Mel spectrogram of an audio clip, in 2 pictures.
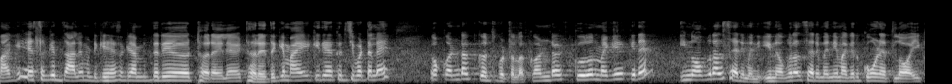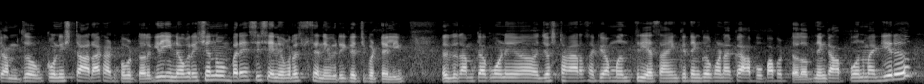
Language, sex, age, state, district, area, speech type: Goan Konkani, male, 18-30, Goa, Quepem, rural, spontaneous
